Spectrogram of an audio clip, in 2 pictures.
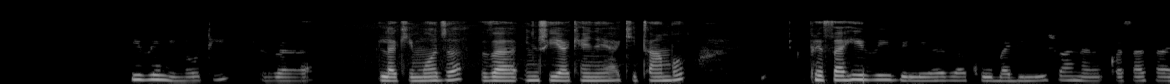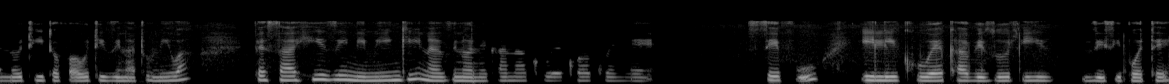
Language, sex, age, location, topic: Swahili, female, 18-24, Nakuru, finance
